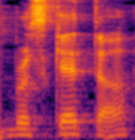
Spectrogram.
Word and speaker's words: bruschetta: First of all, it's bruschetta and that's bread. It's not fucking meat. Prosciutto. Oh, bro. I said bruschetta.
